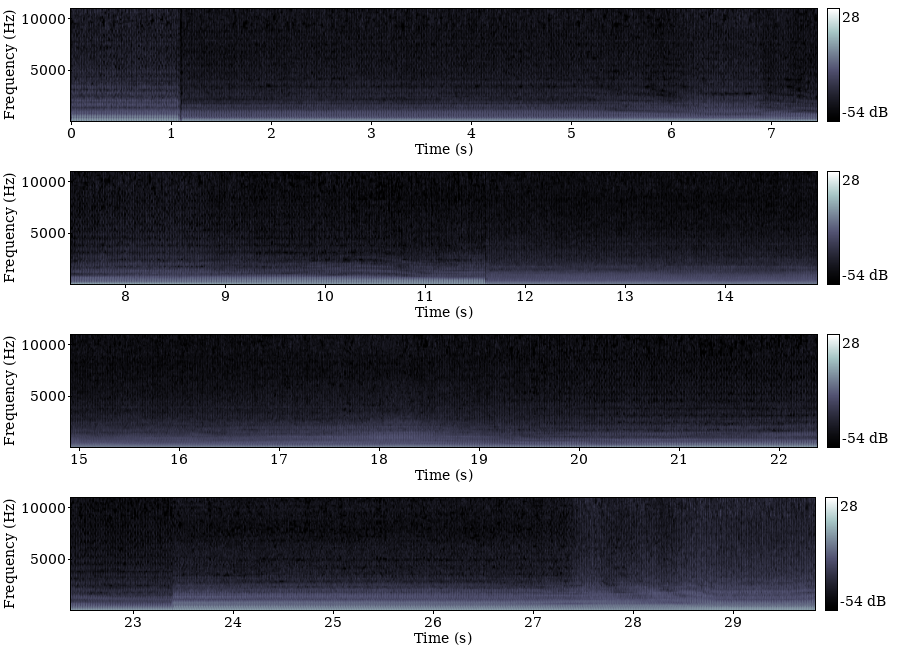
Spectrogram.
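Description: A steady electrical buzz, a mains hum with many overtones, unchanging in pitch. It shifts abruptly in tone and level about a second in, near the middle and again about two thirds of the way through.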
